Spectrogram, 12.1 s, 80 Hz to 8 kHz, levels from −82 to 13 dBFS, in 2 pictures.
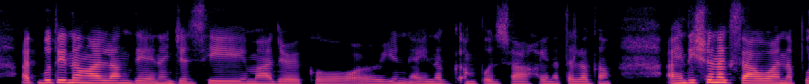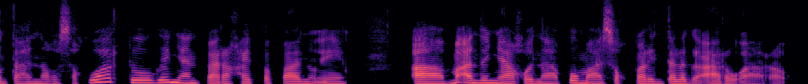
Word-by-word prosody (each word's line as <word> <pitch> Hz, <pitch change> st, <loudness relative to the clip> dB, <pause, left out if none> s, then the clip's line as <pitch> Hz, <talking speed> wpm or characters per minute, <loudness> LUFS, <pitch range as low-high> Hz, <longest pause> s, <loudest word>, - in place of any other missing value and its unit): At 225 Hz, 0 st, -1 dB
buti 235 Hz, 0 st, +4 dB
na 230 Hz, -, +6 dB
nga -, -, +5 dB
lang 205 Hz, -1 st, +1 dB
din 195 Hz, -1 st, -2 dB
nandiyan 190 Hz, -1 st, -4 dB
si 190 Hz, 0 st, -2 dB
mother 175 Hz, -, -3 dB
ko 160 Hz, -1 st, -8 dB
or 165 Hz, -, -9 dB
yun 190 Hz, +2 st, -6 dB
nga -, -, -7 dB
yung 175 Hz, +1 st, -4 dB
nag-ampon 175 Hz, +2 st, -8 dB
sa 170 Hz, -1 st, -6 dB
akin, 170 Hz, 0 st, -9 dB
na -, -, -18 dB
talagang 180 Hz, -1 st, -5 dB, 0.4 s
ah, -, -, +3 dB
hindi 225 Hz, +1 st, +4 dB
siya 255 Hz, -1 st, +9 dB
nagsawa 200 Hz, -4 st, +4 dB
na 195 Hz, -, -4 dB
puntahan 185 Hz, -2 st, -5 dB
ako 175 Hz, 0 st, -8 dB
sa 175 Hz, -, -8 dB
kuwarto 250 Hz, -3 st, -1 dB
ganyan, 240 Hz, -5 st, +3 dB
para 185 Hz, -1 st, +1 dB
kahit 180 Hz, 0 st, -6 dB
papaano 175 Hz, -1 st, -3 dB
eh, 170 Hz, 0 st, -6 dB, 0.5 s
ah, 180 Hz, -1 st, +7 dB
ma-ano 210 Hz, +2 st, +4 dB
niya 185 Hz, -4 st, +2 dB
ako 185 Hz, -, +1 dB
na 175 Hz, -1 st, -3 dB
pumasok 195 Hz, -2 st, 0 dB
pa 190 Hz, -, +4 dB
rin 180 Hz, -, -2 dB
talaga 175 Hz, -2 st, 0 dB
araw-araw. -, -, -3 dB
185 Hz, 215 wpm, -24 LUFS, 175-205 Hz, 0.5 s, siya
